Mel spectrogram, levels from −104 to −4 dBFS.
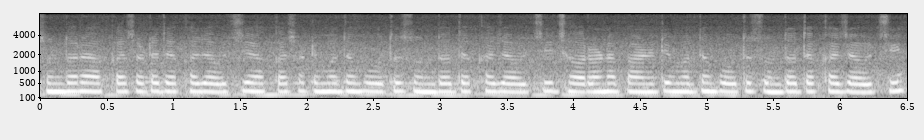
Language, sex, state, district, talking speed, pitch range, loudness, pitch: Odia, female, Odisha, Malkangiri, 165 wpm, 245-255 Hz, -10 LUFS, 250 Hz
